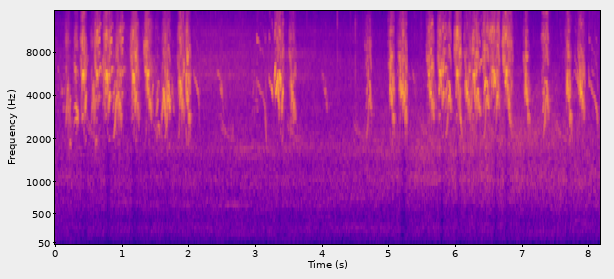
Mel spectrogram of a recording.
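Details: Group of sparrows at a community hall in Japan, 26 February 2023, following a person to be fed: many overlapping short bright chirps in busy bursts over steady background noise.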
